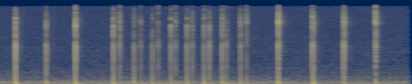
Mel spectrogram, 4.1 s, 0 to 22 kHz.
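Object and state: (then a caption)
Bar of soap tapped with fingernails. Fingernails tap on a bar of soap in a quick, uneven series of 17 sharp clicks. Each click is crisp and bright and dies away almost instantly, over a faint low hum.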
